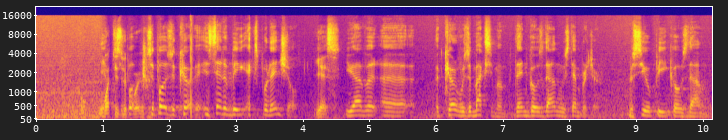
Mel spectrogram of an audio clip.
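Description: A man speaks calmly into a microphone, heard over a loudspeaker in a room.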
